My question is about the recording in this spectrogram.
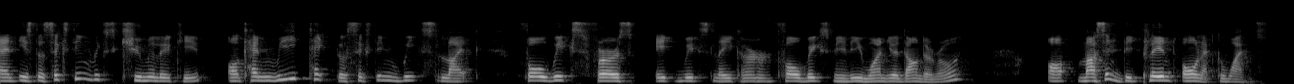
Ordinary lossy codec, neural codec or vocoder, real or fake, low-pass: none; codec, 24 kHz, 0.9 kbps, WavTokenizer, small release; fake; 7.2 kHz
